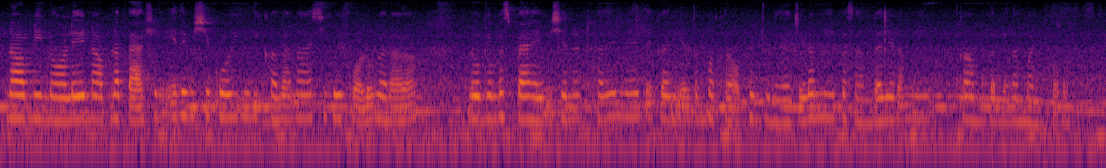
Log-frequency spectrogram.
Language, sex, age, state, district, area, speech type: Dogri, female, 30-45, Jammu and Kashmir, Reasi, urban, spontaneous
